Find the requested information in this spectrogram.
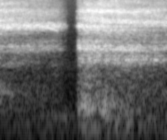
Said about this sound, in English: Whenever you're breathing through your nose, it sounds like the ocean crashing in and retracting and stuff.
